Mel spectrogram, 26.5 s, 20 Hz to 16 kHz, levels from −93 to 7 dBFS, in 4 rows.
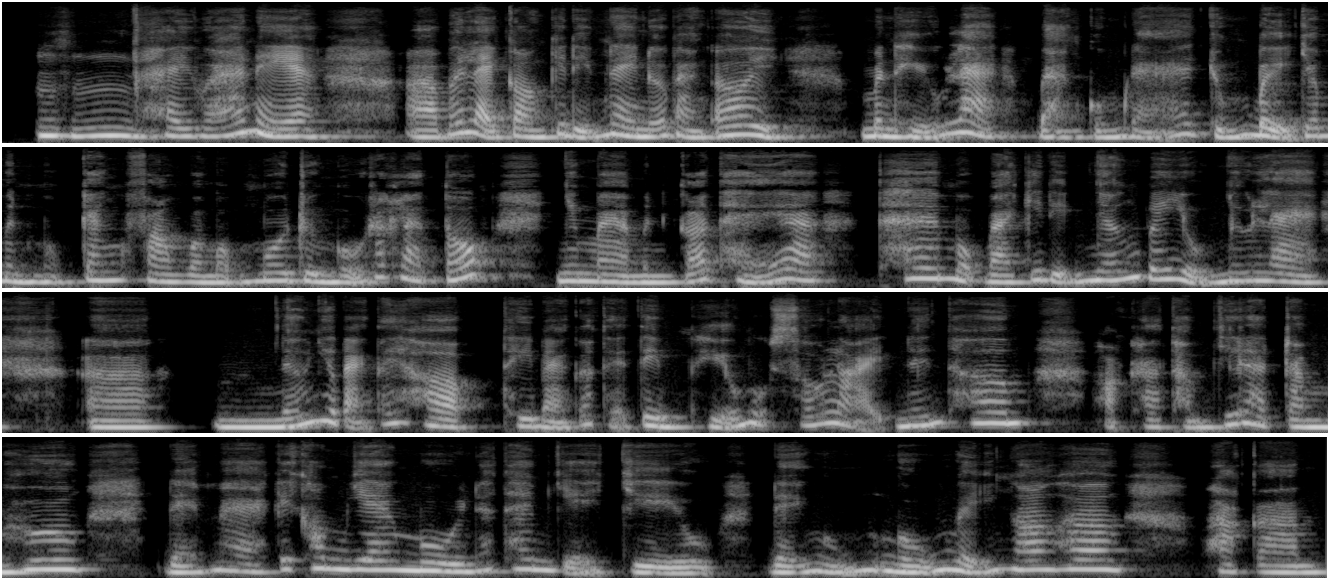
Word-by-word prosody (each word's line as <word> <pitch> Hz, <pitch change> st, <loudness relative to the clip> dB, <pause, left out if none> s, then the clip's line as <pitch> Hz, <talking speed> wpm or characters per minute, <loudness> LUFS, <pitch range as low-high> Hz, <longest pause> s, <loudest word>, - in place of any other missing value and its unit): Ừm 215 Hz, -1 st, +6 dB
hưm, 215 Hz, +1 st, +4 dB
hay 200 Hz, +2 st, -2 dB
quá 215 Hz, +8 st, 0 dB
nè. 195 Hz, -7 st, +3 dB, 0.4 s
À, 180 Hz, -1 st, +1 dB
với 285 Hz, +4 st, +2 dB
lại 235 Hz, -, +3 dB
còn 180 Hz, -3 st, +2 dB
cái 230 Hz, -, 0 dB
điểm 180 Hz, +3 st, +1 dB
này 230 Hz, -5 st, +3 dB
nữa 185 Hz, +2 st, +4 dB
bạn 175 Hz, -5 st, 0 dB
ơi, 220 Hz, -1 st, +2 dB, 0.4 s
mình 195 Hz, -1 st, +4 dB
hiểu 180 Hz, 0 st, +1 dB
là 280 Hz, -6 st, +2 dB, 0.2 s
bạn 180 Hz, -1 st, -3 dB
cũng 175 Hz, +2 st, 0 dB
đã 180 Hz, -, -3 dB, 0.3 s
chuẩn 185 Hz, +2 st, +1 dB
bị 185 Hz, -5 st, +4 dB
cho 210 Hz, -1 st, -3 dB
mình 185 Hz, -3 st, +1 dB
1 180 Hz, -1 st, -2 dB
căn 225 Hz, 0 st, +1 dB
phòng 190 Hz, -4 st, -1 dB
và 180 Hz, -, -1 dB
một 170 Hz, 0 st, +1 dB
môi 210 Hz, +3 st, 0 dB
trường 190 Hz, -5 st, +2 dB
ngủ 175 Hz, -, 0 dB
rất 305 Hz, -1 st, -6 dB
là 240 Hz, -6 st, -1 dB
tốt, 335 Hz, +9 st, 0 dB, 0.3 s
nhưng 205 Hz, -1 st, +2 dB
mà 185 Hz, -2 st, +1 dB
mình 170 Hz, 0 st, +2 dB
có 200 Hz, +5 st, -2 dB
thể, 180 Hz, -8 st, -3 dB
a, 230 Hz, -1 st, -1 dB, 0.4 s
thêm 270 Hz, 0 st, +1 dB
một 225 Hz, -4 st, -1 dB
vài 180 Hz, -1 st, +1 dB
cái 230 Hz, -, -1 dB
điểm 190 Hz, +1 st, -1 dB
nhấn, 230 Hz, +6 st, +3 dB
ví 255 Hz, 0 st, +1 dB
dụ 230 Hz, -, 0 dB
như 190 Hz, +4 st, -1 dB
là, 200 Hz, -4 st, -1 dB, 0.5 s
à, 175 Hz, -1 st, +1 dB, 0.3 s
ừm, 175 Hz, -1 st, +5 dB
nếu 190 Hz, +4 st, +3 dB
như 310 Hz, +2 st, +2 dB
bạn -, -, -2 dB
thấy 275 Hz, +2 st, -4 dB
hợp 190 Hz, -7 st, -1 dB, 0.2 s
thì 200 Hz, -5 st, -4 dB
bạn 165 Hz, -3 st, -2 dB
có 250 Hz, -, -6 dB
thể 190 Hz, -, -14 dB
tìm 185 Hz, -5 st, +1 dB
hiểu 190 Hz, +3 st, -2 dB
một 275 Hz, +1 st, 0 dB
số 225 Hz, -, -8 dB
loại 280 Hz, -3 st, -3 dB
nến 220 Hz, +8 st, 0 dB
thơm, 280 Hz, 0 st, +2 dB, 0.4 s
hoặc -, -, -12 dB
là 180 Hz, -, -6 dB
thậm 170 Hz, 0 st, -4 dB
chí 245 Hz, +6 st, -2 dB
là 255 Hz, -6 st, -1 dB
trầm 175 Hz, -2 st, +5 dB
hương 245 Hz, 0 st, +4 dB, 0.4 s
để 170 Hz, -1 st, +1 dB
mà 230 Hz, -, -2 dB, 0.2 s
cái 250 Hz, -, -5 dB
không 260 Hz, -3 st, +2 dB
gian 235 Hz, -2 st, +4 dB
mùi 200 Hz, -3 st, +5 dB
nó 195 Hz, +4 st, 0 dB
thêm 250 Hz, 0 st, 0 dB
dễ 225 Hz, -, -3 dB, 0.2 s
chịu, 150 Hz, -3 st, -1 dB, 0.2 s
để 175 Hz, -1 st, 0 dB
ngủ 180 Hz, -2 st, 0 dB, 0.2 s
ngủ 180 Hz, -3 st, +3 dB
nghỉ 195 Hz, +3 st, 0 dB
ngon 240 Hz, 0 st, 0 dB
hơn, 245 Hz, -1 st, +1 dB, 0.4 s
hoặc, 190 Hz, -1 st, -7 dB
à, 175 Hz, -1 st, -1 dB
200 Hz, 215 wpm, -23 LUFS, 180-235 Hz, 0.5 s, Ừm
